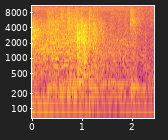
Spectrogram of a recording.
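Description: Background music with sustained low bass notes; the bass changes about a second in.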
